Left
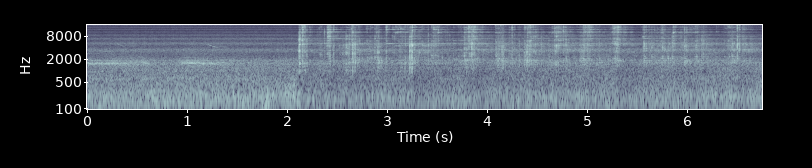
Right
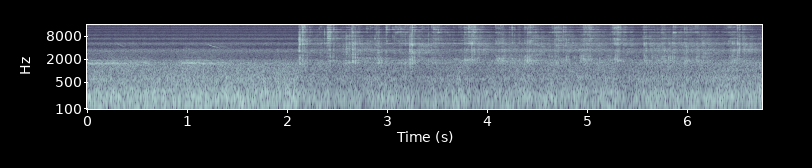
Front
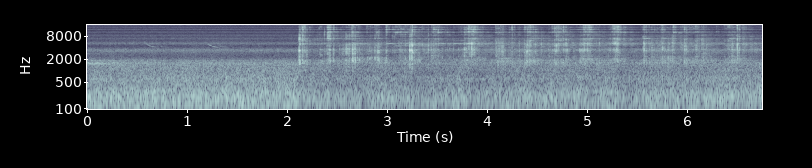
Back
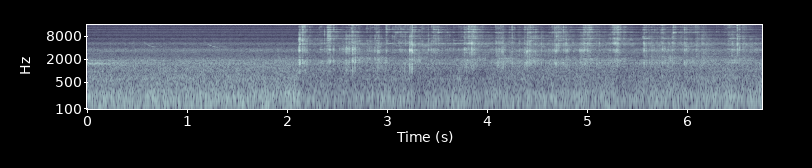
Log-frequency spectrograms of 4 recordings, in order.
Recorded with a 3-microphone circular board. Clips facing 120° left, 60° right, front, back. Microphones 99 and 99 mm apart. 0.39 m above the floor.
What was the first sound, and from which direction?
Keys jangling, 110° left.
